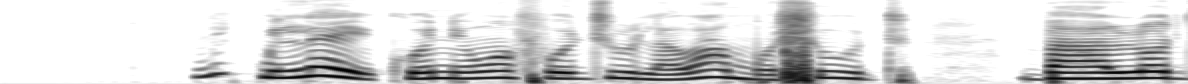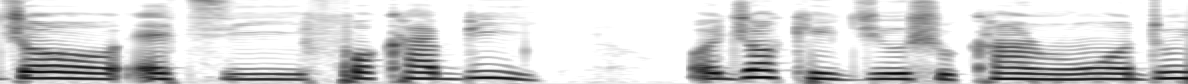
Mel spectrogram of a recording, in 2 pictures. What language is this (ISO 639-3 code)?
yor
